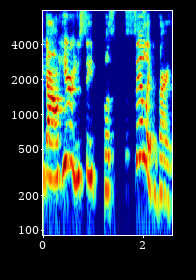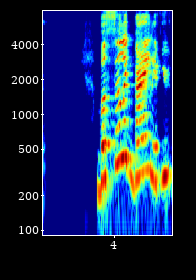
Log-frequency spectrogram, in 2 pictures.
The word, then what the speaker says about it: basilic: cephalic vein second vein of choice basilic it's pronounced basilic b-a-s-i-l-i-c bang that's the third game of choice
